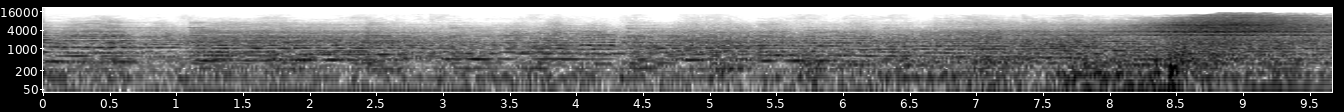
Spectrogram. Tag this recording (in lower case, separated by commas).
music, orchestra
